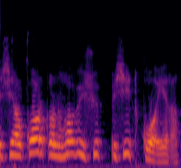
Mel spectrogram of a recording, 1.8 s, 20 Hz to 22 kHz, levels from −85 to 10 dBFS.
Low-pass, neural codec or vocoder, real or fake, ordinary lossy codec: 10.8 kHz; none; real; none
